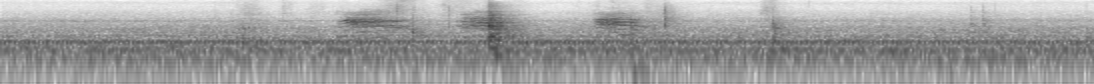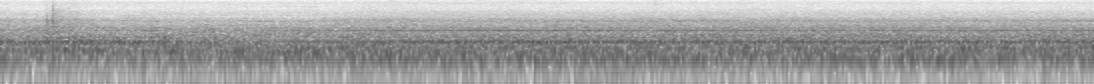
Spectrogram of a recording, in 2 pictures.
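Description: Tabby cat giving a few short meows, clustered between about two and three seconds in, over a steady background hum.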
